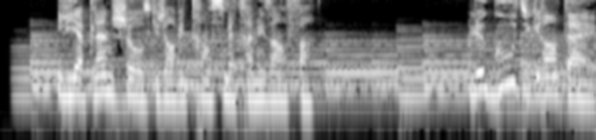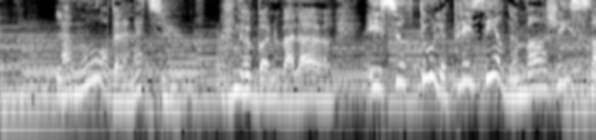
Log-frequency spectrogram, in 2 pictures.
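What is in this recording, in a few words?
female, Canadian French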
